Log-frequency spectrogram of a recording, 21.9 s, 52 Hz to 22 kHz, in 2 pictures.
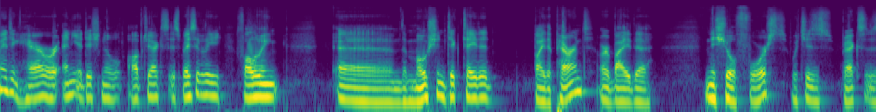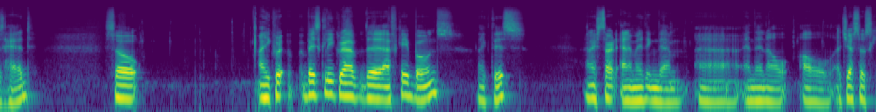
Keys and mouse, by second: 0.0 ctrl+middle drag, 0.2 shift+middle drag, 3.1-8.1 middle drag, 12.4-13.5 shift+middle drag, 14.4 middle click, 15.3-16.3 middle drag, 16.3-19.2 drag, 19.3 ctrl+z, 20.2-21.1 ctrl+shift+drag.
